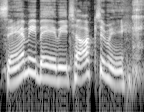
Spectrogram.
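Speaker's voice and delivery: high, schmoozing Hollywood-style voice. Opening the podcast, a host greets Sammy with a Hollywood vibe. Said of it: "a sort of Hollywood vibe at the start".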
